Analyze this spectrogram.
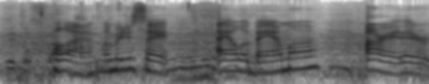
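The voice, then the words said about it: Deliberately bad Southern accent. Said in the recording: “a really terrible Southern accent”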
